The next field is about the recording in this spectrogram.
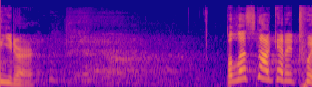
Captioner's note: audience laughs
